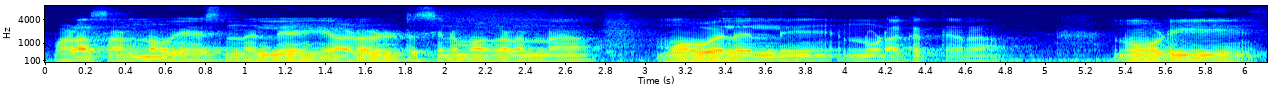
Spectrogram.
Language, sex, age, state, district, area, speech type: Kannada, male, 30-45, Karnataka, Koppal, rural, spontaneous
